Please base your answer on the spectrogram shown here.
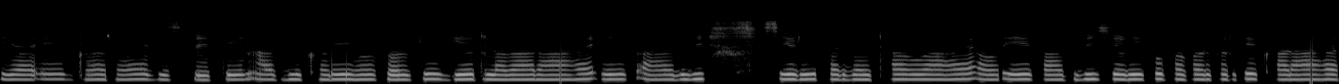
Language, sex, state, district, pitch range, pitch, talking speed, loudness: Hindi, female, Bihar, Purnia, 225-235 Hz, 230 Hz, 140 wpm, -35 LUFS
